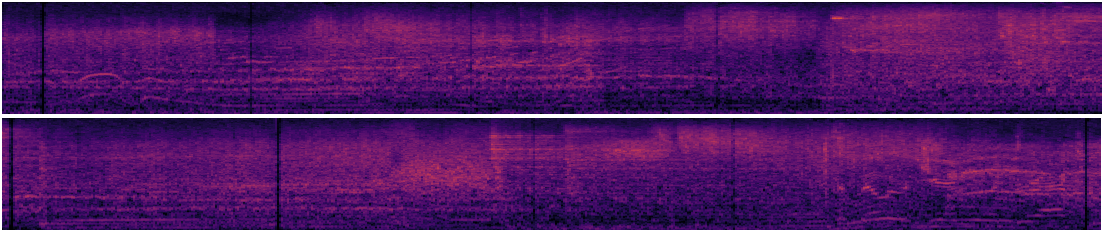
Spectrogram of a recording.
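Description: Roaring engine of a Rusty Wallace NASCAR stock car, loud and continuous with shifting pitch as it revs and passes, mixed with music and other sounds throughout.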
